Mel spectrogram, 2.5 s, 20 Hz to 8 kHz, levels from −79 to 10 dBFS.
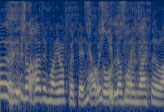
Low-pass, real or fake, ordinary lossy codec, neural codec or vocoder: none; fake; none; codec, 16 kHz, 2 kbps, FunCodec, trained on LibriTTS, 25 frames a second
